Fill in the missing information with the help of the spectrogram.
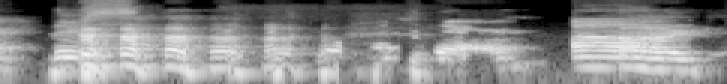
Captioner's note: laughs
